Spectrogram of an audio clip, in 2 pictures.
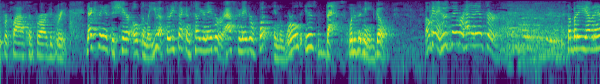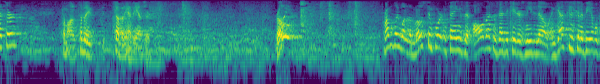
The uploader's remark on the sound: keynote presentation for students and faculty in the College of Education at the University of Oklahoma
